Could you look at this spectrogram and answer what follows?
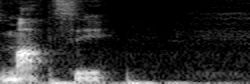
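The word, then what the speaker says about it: Maci: bear in Hungarian is matzi, and that's why it reminds me of... I'm saying matzi. Matzi, M-A-C-I, in Hungarian is like a teddy bear.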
